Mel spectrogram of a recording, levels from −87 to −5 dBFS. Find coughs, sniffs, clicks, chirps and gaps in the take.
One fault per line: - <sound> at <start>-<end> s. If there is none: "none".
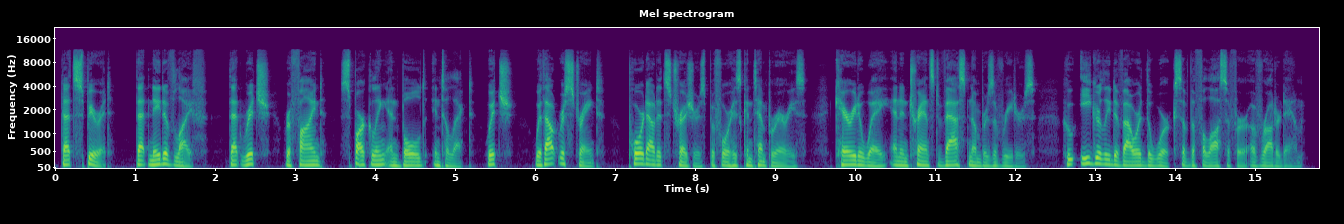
none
